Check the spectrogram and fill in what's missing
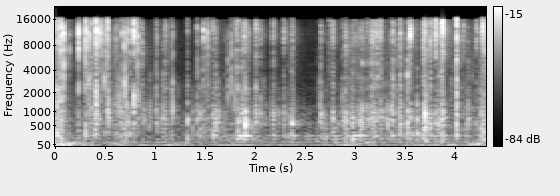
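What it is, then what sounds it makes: Cellophane-wrapped cardboard tea box. Flat fingers rub and stroke the cellophane wrap on a cardboard tea box, making dense, bright crinkling with quick, sharp crackles. The rustling runs almost continuously, briefly quieting about halfway through before picking back up.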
